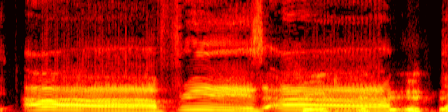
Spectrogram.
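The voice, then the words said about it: Impression of Arnold Schwarzenegger's Mr. Freeze. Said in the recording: “This is my impression of Arnold in this movie.”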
